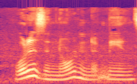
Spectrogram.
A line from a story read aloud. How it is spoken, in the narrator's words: somebody asked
